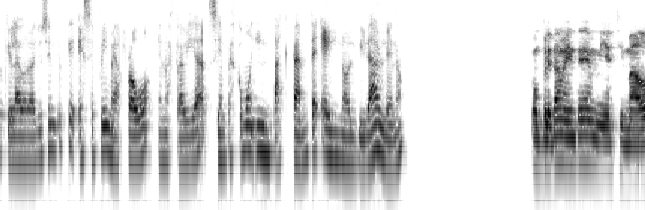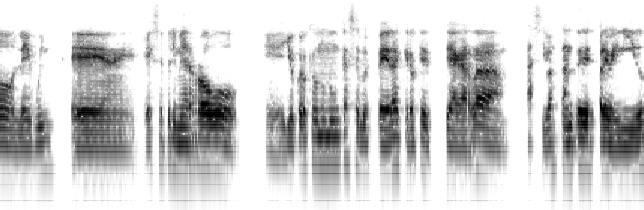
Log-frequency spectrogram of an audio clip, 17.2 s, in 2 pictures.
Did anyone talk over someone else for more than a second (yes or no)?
no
